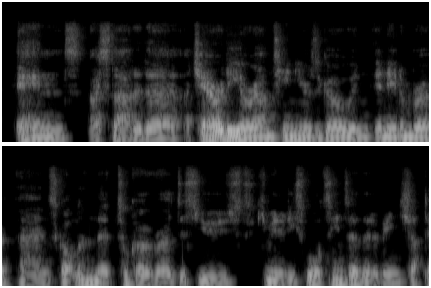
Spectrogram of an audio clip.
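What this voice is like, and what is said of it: New Zealand accent. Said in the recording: “my dodgy accent... I'm from New Zealand originally, been in the UK for too long”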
